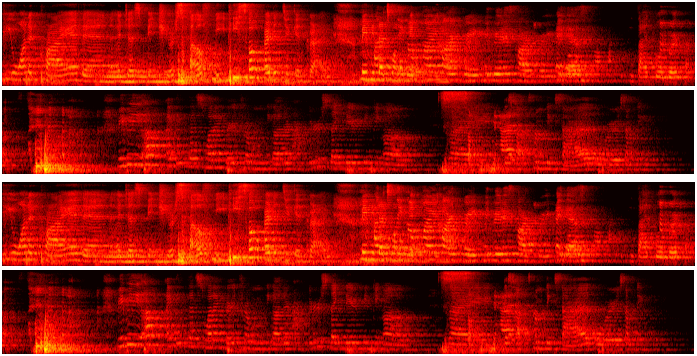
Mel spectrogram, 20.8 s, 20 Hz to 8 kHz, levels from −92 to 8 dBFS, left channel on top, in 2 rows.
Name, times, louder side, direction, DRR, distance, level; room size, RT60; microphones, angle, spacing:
voice 1, 0.0-6.2 8.4-8.7 9.5-10.1 10.4-10.5 10.8-11.2 17.0-18.1, equal, 5° left, 2 dB, 0.7 m, -32 dB
sound 1, 1.3-9.1, left 2 dB, 90° left, 0.9 m, -42 dB
voice 2, 5.3-8.7 9.6-10.1 11.9-16.5 17.1-20.0, right 1 dB, 45° right, -2 dB, 2.7 m, -41 dB
12.5 x 8.1 x 6.7 m, 1.5 s
head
